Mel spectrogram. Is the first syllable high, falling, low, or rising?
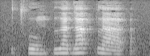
low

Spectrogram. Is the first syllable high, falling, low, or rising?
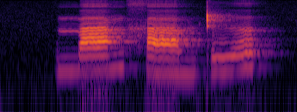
rising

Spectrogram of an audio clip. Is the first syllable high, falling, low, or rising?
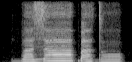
low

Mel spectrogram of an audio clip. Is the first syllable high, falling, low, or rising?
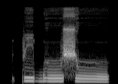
low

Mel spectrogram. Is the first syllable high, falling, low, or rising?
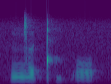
falling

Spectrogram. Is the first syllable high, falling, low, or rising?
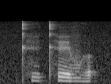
high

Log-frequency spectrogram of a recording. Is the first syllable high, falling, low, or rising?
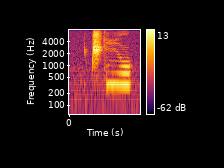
high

